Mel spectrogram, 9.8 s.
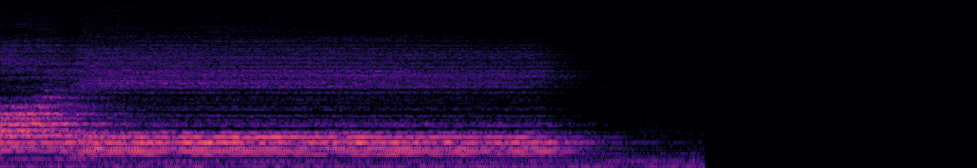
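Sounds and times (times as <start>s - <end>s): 
choir singing: 0.0s - 6.2s.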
